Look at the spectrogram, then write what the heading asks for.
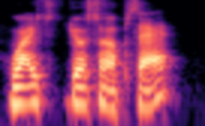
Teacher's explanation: But one thing here, in terms of, intonation, that you should raise your voice at the end in order to make it a question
